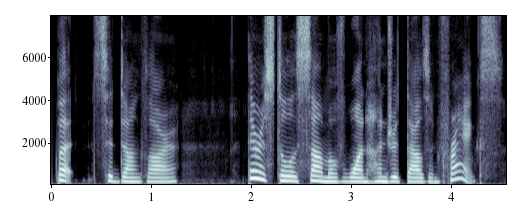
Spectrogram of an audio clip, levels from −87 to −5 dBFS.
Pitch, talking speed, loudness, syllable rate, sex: 210 Hz, 170 wpm, -17 LUFS, 5.1 syllables/s, female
